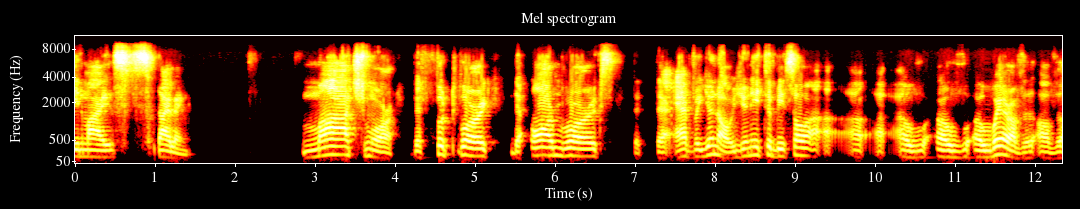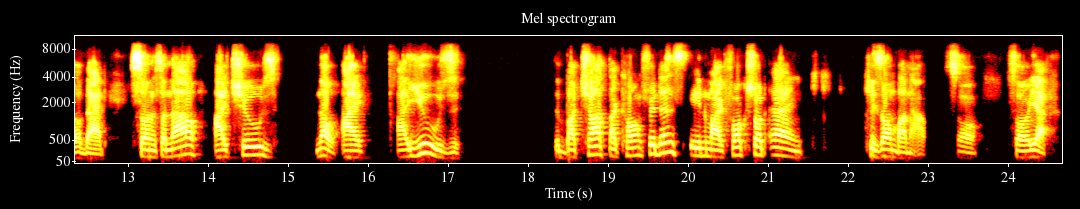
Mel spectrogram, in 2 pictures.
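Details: Adult man with stuttering, in speech-language therapy since age ten and later trained as a speech-language pathologist himself; stuttering heard in an interview.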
